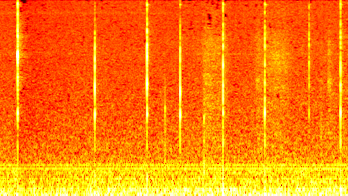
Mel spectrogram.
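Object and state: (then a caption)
Thick-walled hollow glass orb. Light tapping on a heavy, thick-walled glass art orb that is completely hollow inside gives eight sharp, high-pitched glassy ticks at uneven intervals. Each tick dies away almost at once over a quiet, low background hum.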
